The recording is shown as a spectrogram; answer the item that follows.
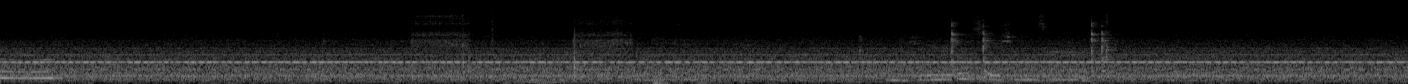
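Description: Quiet small-room tone with a steady high-pitched electronic whine, broken by a couple of soft rustles and a few light clicks in the second half.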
